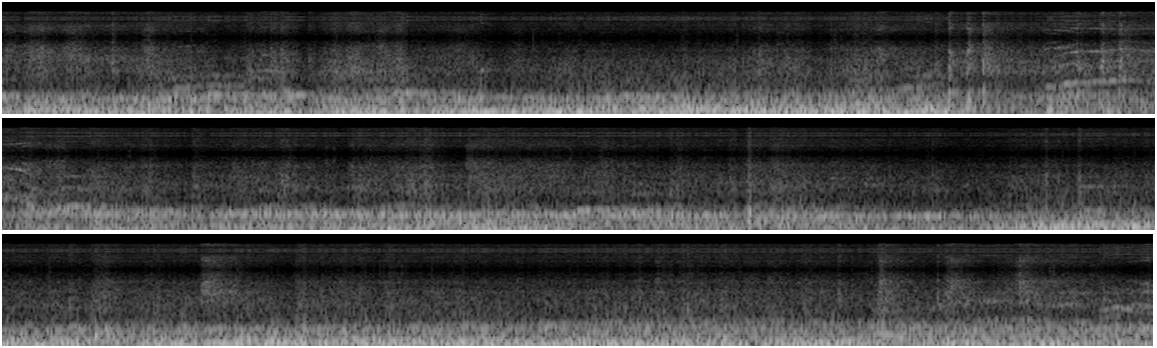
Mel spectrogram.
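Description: Matterhorn Bobsleds coaster car running along its tubular steel track, a loud continuous rumble of the wheels that eases off a little about halfway through and then picks up again. A few short voices rise over it.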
